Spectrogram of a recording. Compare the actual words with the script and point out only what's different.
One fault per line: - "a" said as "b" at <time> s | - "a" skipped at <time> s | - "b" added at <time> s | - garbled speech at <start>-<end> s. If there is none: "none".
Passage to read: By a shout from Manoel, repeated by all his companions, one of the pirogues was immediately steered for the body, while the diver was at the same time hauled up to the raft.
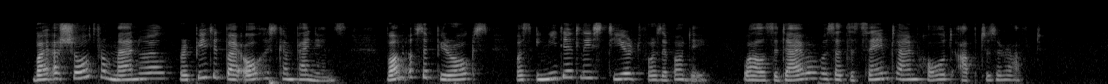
none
